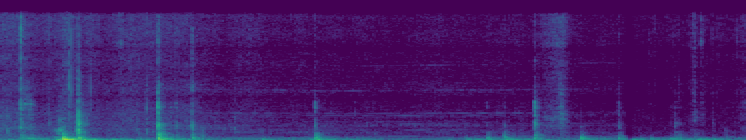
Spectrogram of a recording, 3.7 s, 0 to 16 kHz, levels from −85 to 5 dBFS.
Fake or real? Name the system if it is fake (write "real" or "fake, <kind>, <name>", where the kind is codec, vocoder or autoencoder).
real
